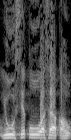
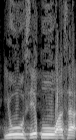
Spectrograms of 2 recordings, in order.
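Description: First: The u vowel before the w is clipped short. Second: The u vowel before the w is fully sounded. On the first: The speaker calls it wrong. "فهنا لا نقول" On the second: The speaker calls it right. "لابد من إشباع ماذا؟ الضمة"

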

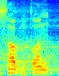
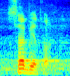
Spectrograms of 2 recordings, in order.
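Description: First: The b is followed by no vowel. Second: The b is followed by a short i vowel. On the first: "بسكون الباء" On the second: "ويحتمل أن تكون بالكسر"

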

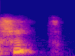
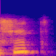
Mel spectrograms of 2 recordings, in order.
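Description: First: A glottal stop is heard before the t. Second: A long vowel replaces the glottal stop. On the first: The speaker calls it right. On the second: The speaker calls it wrong.

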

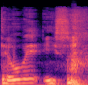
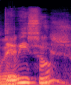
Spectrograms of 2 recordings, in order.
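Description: First: The name is said in two separate parts. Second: The name is said quickly, run together as one. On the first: "es TV ISO" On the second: "Yo le digo TVISO"

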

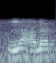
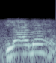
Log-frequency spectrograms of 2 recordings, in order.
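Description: First: The word ends with a t sound. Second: The word ends with an h sound. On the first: "بالتاء" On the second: "بالهاء"

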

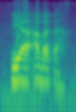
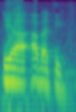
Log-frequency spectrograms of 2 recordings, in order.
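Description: First: The t is followed by an a vowel. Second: The t is followed by an i vowel. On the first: "Ta-nya dipatahkan berarti ya abatah" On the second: "Ta-nya dikasrahkan"

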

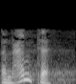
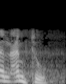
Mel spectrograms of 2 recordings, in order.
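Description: First: The word ends with a final a vowel. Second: The word ends with a final u vowel. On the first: The one addressed is the one who bestowed favor. The speaker calls it right. "لازم يقول صراط الذين أنعمت أنت يا رب" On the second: The reciter himself is the one who bestowed favor. The speaker calls it wrong. "ما يصير أنعمت"

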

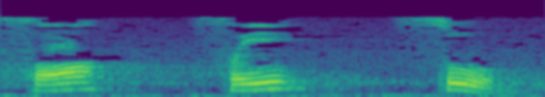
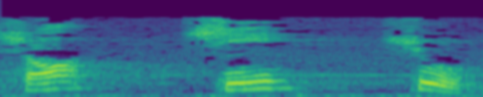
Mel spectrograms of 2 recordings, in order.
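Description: First: The consonant is a sharp, hissing s. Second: The consonant sounds like a hushing sh. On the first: The speaker calls it right. "Nah, ini benar" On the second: The speaker calls it wrong. "Kalau antum bacanya"

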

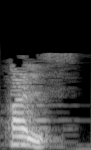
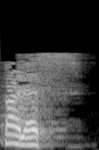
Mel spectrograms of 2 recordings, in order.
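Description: First: The L has no vowel after it. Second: The L is followed by a short 'a' vowel. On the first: The act of it coming up. "مضبوطة بالسكون" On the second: The matter that comes up from the stomach. "مضبوطة بالفتح"

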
